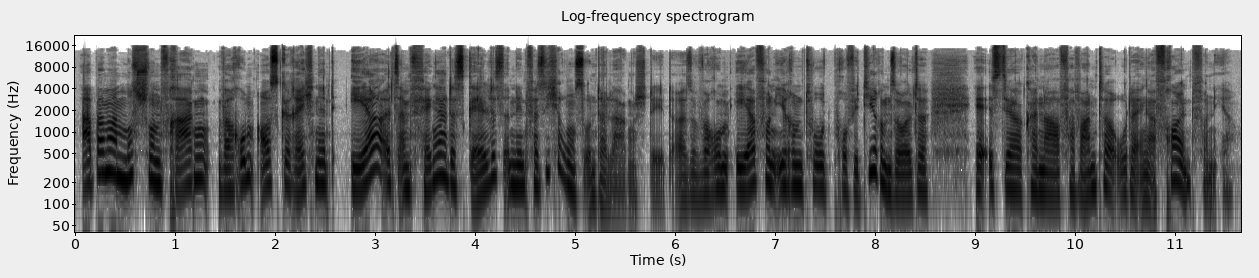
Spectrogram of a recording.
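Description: A woman's voice: deep voice, very animated, fairly quick, a little mellow, no echo. A woman in her forties co-presenting a true-crime case in conversational, scripted narration on a studio microphone. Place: indoor radio studio. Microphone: studio boom microphone.

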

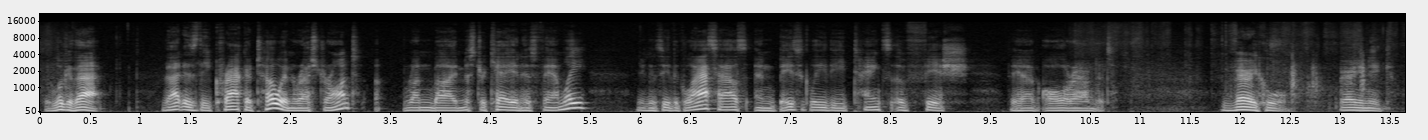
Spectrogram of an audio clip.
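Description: A man's voice: lowish voice, normal speed, mellow. A man reading a children's book aloud as a storyteller, expressively, with casual asides.

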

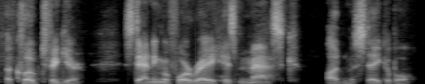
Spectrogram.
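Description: A man's voice: medium pitch, moderate pace, fairly bright tone, no room sound. A man reading scripted screenplay narration, describing scenes and action. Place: indoors on a home video call.

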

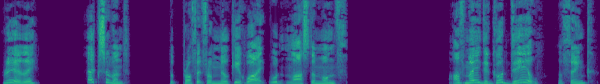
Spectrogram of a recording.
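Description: A woman's voice: medium pitch, very animated, takes it slowly, long pauses, breathy edge, no room sound, studio quality, heavily acted. A woman voicing a lazy, cheeky young peasant boy in a fairy-tale video game, with a nonchalant manner. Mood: pleased. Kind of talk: video game character acting.

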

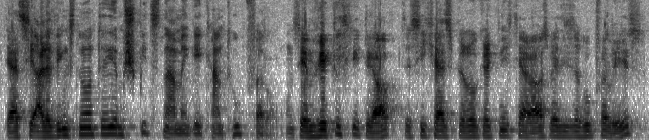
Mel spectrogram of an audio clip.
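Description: A shrewd Viennese police inspector in a radio crime play. He has a low voice and an Austrian accent, and he questions people with measured authority. The old recording sounds dull. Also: warm tone, breathy edge. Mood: probing. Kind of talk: radio play acting, natural dialogue.

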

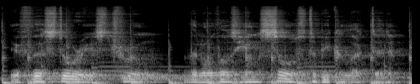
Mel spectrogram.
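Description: A solemn, bitter reaper, acted by a man talks in slow, measured phrases. His grave comic dub delivery echoes with music behind it. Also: lowish voice, close to an everyday voice. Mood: grave, brooding. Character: solemn, brooding male reaper, bitter about human love. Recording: roomy echo with music behind.

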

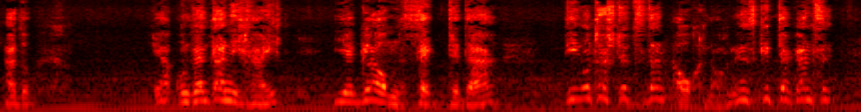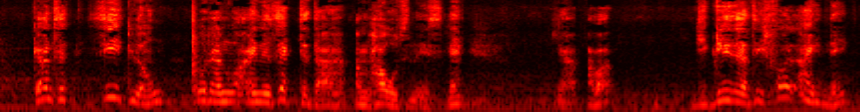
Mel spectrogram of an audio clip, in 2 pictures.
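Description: A woman's voice: on the high side, sing-song, normal speed, noisy background. A woman ranting in a comedy sketch and ending her lines with a questioning tag. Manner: grumbling, tags lines with "ne?". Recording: music bed behind voice. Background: music.

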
